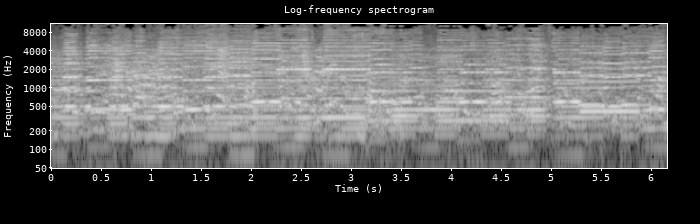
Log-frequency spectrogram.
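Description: Accordion played live, a dance tune with a melody over chords and regular bass notes about twice a second.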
